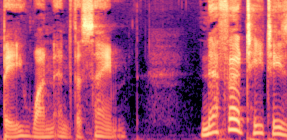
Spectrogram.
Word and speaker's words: Nefertiti: In Egyptian, this name is Nofret Iti. We pronounce it Nefertiti.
